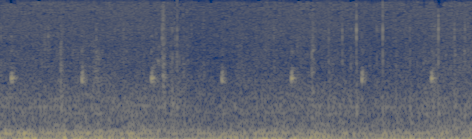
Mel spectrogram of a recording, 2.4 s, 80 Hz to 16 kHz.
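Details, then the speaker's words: Manual car at about 40 mph left in fifth gear while braking into a roundabout after forgetting to change down. The engine labours near stalling with a deep, uneven rumble and stutter under the indicator ticking; the fix is clutch down and shift into second. "So the moment you hear the car rumbling, stuttering, clutch down straight away."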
